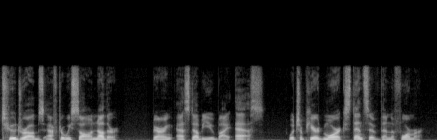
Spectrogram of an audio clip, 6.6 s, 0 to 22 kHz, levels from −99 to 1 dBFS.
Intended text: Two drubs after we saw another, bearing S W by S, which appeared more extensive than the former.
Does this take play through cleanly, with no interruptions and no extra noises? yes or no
yes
